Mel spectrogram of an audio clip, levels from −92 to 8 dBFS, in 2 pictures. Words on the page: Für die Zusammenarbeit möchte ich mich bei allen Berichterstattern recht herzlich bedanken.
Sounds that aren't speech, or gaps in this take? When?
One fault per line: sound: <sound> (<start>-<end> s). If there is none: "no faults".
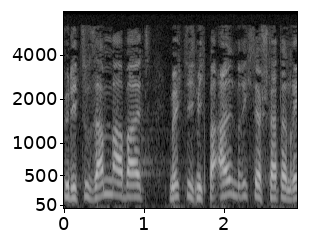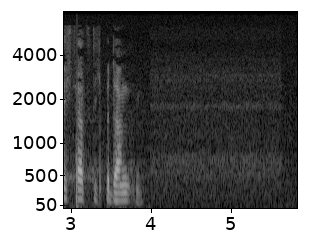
no faults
